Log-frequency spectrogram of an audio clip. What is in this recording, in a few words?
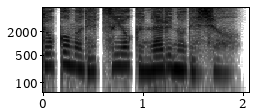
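Voice growth Japanese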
